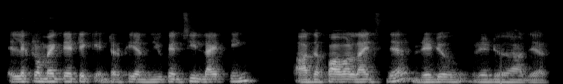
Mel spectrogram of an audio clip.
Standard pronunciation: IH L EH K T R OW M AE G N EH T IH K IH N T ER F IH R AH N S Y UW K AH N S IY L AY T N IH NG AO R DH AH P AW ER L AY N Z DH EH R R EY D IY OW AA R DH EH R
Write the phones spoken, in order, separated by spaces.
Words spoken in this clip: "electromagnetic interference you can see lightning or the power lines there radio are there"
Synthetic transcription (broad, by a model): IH L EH K T R OW M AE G N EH T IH K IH N T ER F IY AH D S Y UW K AH N S IY L AY T N IH NG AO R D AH P AW ER L AY N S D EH R R EY D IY OW AA R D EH R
